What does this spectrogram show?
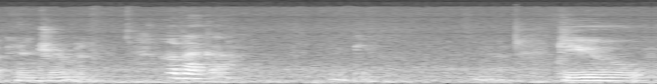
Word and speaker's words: Rebecca: Rebecca. Thank you. Yeah. Do you ever refer to yourself in that way in your day-to-day life? Or introduce yourself in that way? In the German pronunciation?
